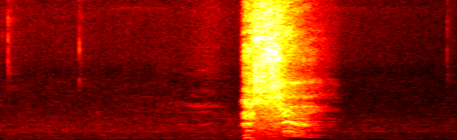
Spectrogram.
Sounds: Sneeze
